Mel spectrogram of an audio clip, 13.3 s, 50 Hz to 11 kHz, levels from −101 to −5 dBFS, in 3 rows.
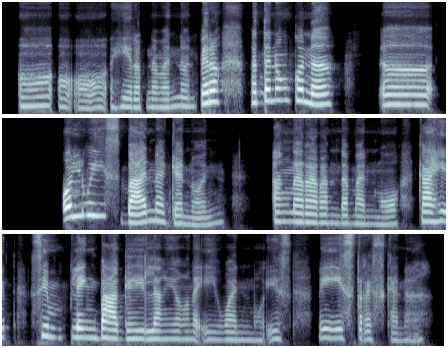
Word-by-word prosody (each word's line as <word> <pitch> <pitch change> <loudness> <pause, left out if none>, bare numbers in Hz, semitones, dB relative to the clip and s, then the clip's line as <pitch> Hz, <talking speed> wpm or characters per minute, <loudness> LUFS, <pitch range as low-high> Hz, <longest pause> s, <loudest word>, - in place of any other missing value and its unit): Oh, 220 +1 -5
oo, 180 -2 -8
hirap 195 0 -6
naman 190 +1 -7
no'n. 215 -2 -8
Pero, 305 +4 +8 0.3
matanong 345 +4 +3
ko 345 -1 +5
na, 260 -2 +6 0.5
ah, 255 -1 +3 0.7
always 370 +3 +4
ba 210 0 +7
na 250 -2 -4
gano'n 185 +1 -8 0.5
ang 235 0 -3
nararamdaman 195 -4 -2
mo 170 +1 -9 0.2
kahit 240 +2 +2 0.2
simpleng 235 -3 -2
bagay 205 -3 +3
lang 195 0 -4
'yung 195 0 -11
naiwan 180 0 -10
mo 170 0 -17
is 195 0 -12 0.3
nai-stress 220 -3 -5
ka 170 -1 -12
na? 190 +2 -18
210 Hz, 125 wpm, -21 LUFS, 190-245 Hz, 0.7 s, Pero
